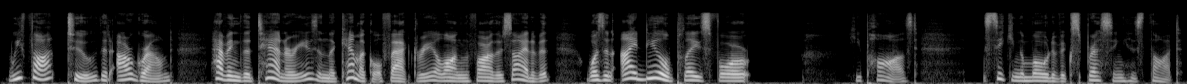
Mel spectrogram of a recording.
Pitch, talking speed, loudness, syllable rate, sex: 185 Hz, 165 wpm, -19 LUFS, 5.2 syllables/s, female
